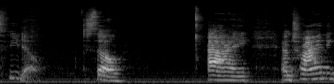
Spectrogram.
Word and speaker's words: Phyto: you should call it phto. But the lady in Sephora corrected me and the correct pronunciation is Fido.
